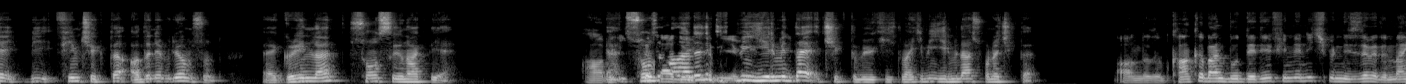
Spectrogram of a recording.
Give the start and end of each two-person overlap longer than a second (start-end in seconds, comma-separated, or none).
6.1-7.5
